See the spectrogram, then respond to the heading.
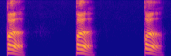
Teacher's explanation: जहां से beginning of the throat है हमारी, बस उसी किनारे पर, उधर ही से निकलेगा क, क, ये आवाज आएगी, क, क, क, ठीक है ना। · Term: कॉफ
